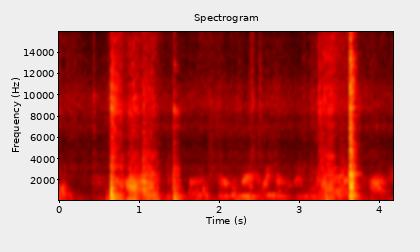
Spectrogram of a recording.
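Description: A spoon scrapes and clinks against a pot while a pickle mixture is stirred, with uneven knocks and a couple of sharp metallic hits, close by, with a voice talking underneath.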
